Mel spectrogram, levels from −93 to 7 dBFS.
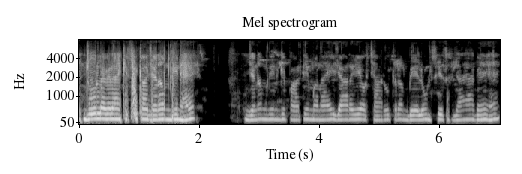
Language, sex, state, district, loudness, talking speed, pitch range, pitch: Hindi, male, Jharkhand, Jamtara, -15 LUFS, 190 wpm, 170-180 Hz, 175 Hz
